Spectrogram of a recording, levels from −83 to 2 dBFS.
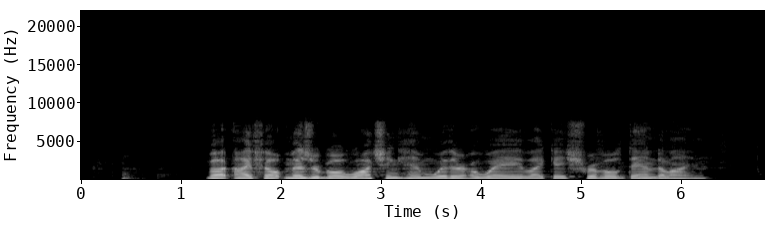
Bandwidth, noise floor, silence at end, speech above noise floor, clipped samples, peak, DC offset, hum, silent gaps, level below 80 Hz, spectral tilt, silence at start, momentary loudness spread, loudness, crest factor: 7.8 kHz; -79 dBFS; 0.6 s; 49 dB; under 0.1%; -14 dBFS; under 0.1%; none; none; -70 dBFS; -7.5 dB/octave; 0.4 s; 8 LU; -30 LUFS; 18 dB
